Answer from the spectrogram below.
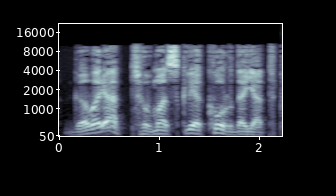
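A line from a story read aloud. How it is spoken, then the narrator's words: Grumble. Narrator (Russian): проворчал Бульбаш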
